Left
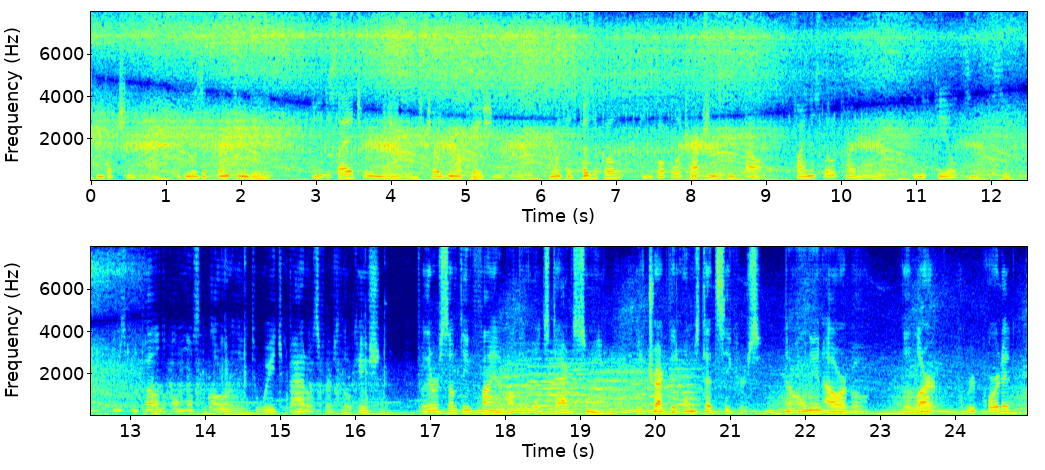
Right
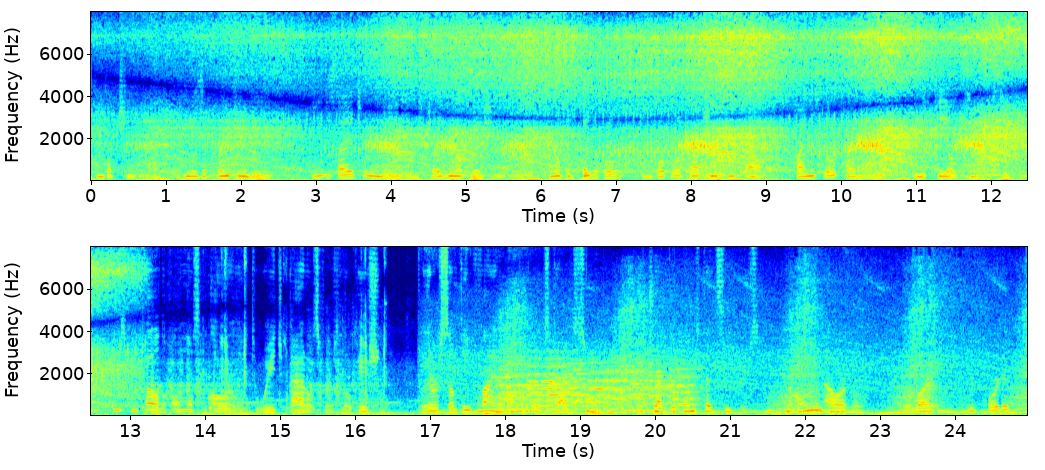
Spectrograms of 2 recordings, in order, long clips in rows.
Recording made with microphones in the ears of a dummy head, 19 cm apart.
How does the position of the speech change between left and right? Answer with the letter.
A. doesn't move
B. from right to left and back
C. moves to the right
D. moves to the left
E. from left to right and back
E.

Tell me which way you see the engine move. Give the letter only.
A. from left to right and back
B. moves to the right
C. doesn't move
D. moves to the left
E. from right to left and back
B.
